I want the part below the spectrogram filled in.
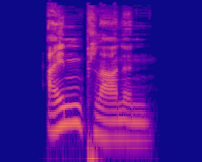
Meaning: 1. to include in a plan 2. to budget 3. to schedule, to arrange/allow time for
- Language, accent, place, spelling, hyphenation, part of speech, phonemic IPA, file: German, Germany, Berlin, einplanen, ein‧pla‧nen, verb, /ˈaɪ̯nˌplaːnən/, De-einplanen.ogg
